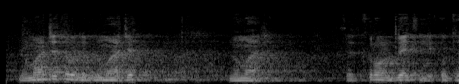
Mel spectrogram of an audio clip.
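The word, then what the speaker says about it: ماجه: يا صاحي نطق ماجة بالها بلا لجاجة، يا صاحي نطق ماجة بالها بلا لجاجة، يعني كلمة ماجة تنطق بالها ولا يقال ماجة.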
